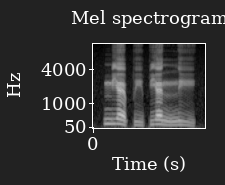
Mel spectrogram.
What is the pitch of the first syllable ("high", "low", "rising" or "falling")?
falling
